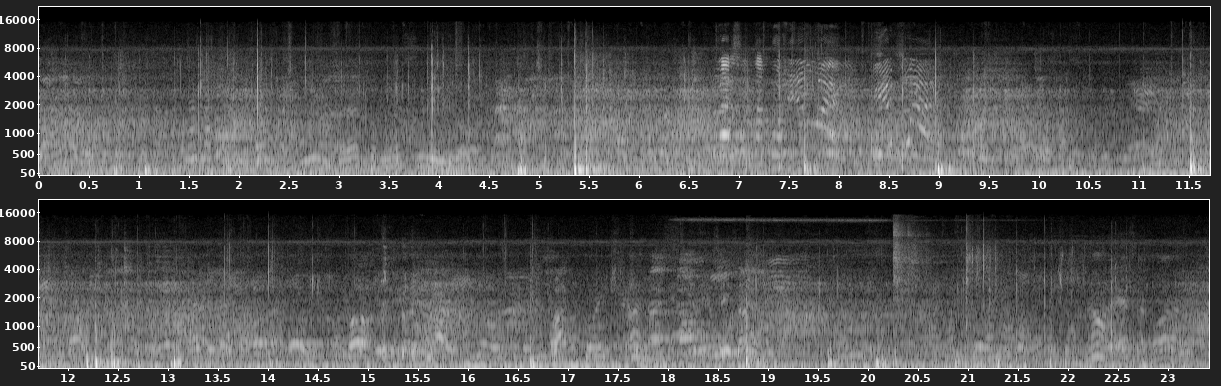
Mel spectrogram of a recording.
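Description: A volleyball is hit with dull thumps.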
